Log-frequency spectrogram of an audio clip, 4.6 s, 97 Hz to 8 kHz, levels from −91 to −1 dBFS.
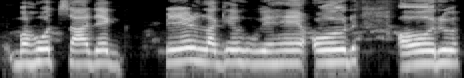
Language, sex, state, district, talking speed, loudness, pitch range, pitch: Hindi, female, Bihar, Jamui, 115 wpm, -13 LUFS, 225-245 Hz, 230 Hz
